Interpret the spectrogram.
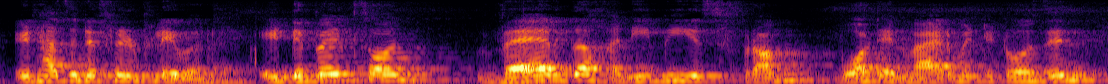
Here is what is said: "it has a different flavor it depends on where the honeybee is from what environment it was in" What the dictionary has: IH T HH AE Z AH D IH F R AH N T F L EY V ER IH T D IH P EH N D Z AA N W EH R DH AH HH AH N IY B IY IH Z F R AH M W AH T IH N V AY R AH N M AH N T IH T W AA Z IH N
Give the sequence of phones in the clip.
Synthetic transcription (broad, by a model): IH T HH AE Z AH D IH F R AH N T F L EY V ER IH T D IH P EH N D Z AA N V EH R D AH HH AH N IY B IY IH Z F R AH M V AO T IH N V AY AH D M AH N T IH T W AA Z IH N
